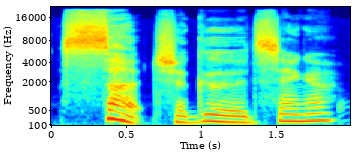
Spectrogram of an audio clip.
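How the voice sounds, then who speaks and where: A woman's voice: fairly low pitch, takes it slowly, a little mellow, no room sound, clean studio sound. A woman voicing a playful, gushing country fangirl with a Southern US accent in an audiobook.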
